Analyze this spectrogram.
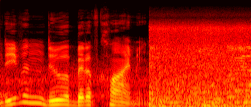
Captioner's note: water rushing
